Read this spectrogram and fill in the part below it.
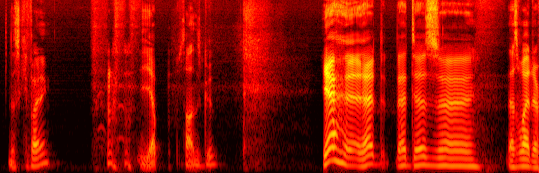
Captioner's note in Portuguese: risos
